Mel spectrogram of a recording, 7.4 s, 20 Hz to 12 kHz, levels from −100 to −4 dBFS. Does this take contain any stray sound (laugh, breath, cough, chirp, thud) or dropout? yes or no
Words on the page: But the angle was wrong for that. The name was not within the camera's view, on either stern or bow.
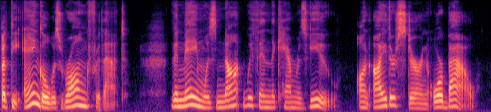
no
